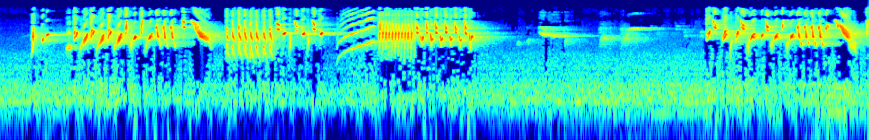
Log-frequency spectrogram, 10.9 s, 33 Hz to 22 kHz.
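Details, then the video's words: A European goldfinch, recorded 16 June 2018, sings a fast, tinkling run of bright twittering notes and liquid trills, broken by a brief pause before the chatter resumes. "Distelfink Stieglitz Goldfinch"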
